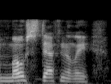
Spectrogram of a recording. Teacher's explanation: We would swallow that T, so there's no need to pronounce the T there. Most uh-huh.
